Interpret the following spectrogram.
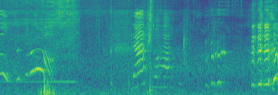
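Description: Children's voices making short, high-pitched wordless calls with gliding, wavering pitch, with a low thud just under a second in.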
